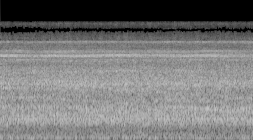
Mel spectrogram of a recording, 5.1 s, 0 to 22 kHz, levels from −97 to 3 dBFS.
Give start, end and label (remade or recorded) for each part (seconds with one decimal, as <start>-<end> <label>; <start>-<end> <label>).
0.0-5.1 recorded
